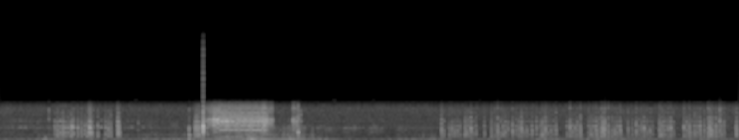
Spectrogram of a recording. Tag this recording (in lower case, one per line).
animal
duck
quack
